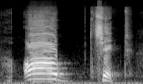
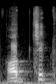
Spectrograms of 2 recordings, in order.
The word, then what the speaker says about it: object: So when you stress on ob, it means object. See, O and E to give two syllable sounds. Object, a thing. Object means a thing. This object is good. When you stress on ject, it becomes verb. Object, it means oppose.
